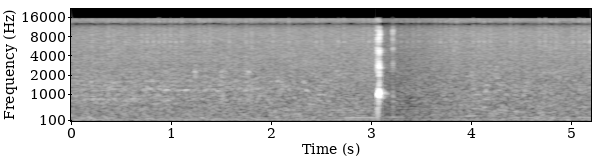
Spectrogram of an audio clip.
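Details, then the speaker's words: Little boy with hiccups: a single sharp, sudden hiccup against steady room noise; an ordinary hiccup. "like a little mouse"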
